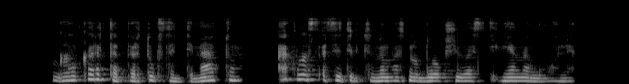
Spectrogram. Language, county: Lithuanian, Šiauliai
